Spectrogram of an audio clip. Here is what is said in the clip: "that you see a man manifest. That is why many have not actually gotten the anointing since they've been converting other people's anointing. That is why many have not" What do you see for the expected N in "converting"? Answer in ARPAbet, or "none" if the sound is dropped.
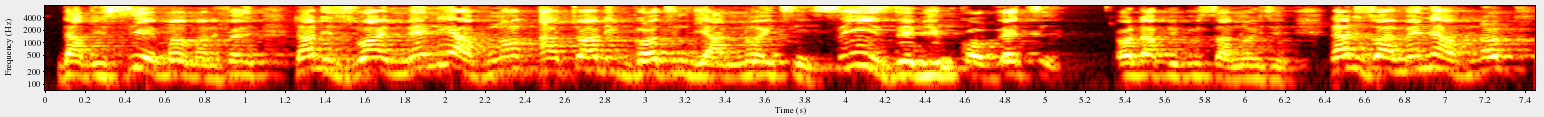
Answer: none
